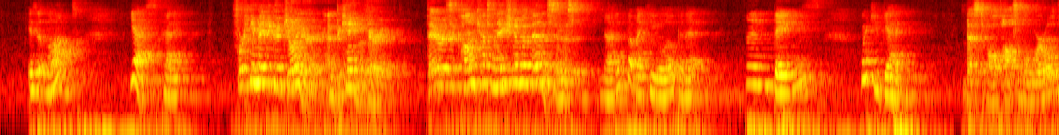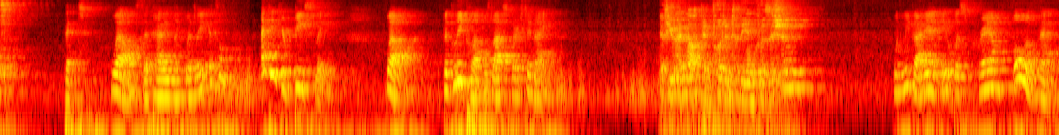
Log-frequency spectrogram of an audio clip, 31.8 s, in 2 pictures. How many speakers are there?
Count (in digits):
2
